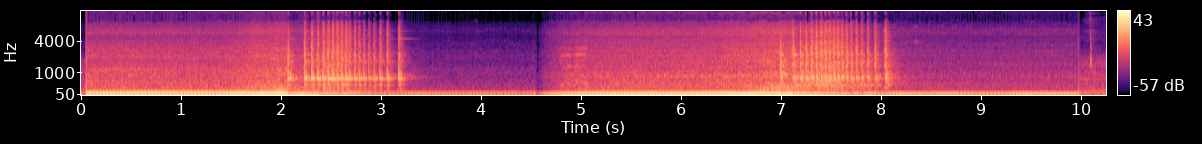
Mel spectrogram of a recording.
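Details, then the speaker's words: Ford Bronco with recently replaced front axle, after an off-road trail obstacle: engine revs in two bursts with harsh clattering and grinding from the front end under load; front axle failed. "Unfortunately, I don't have video of it happening, but I do have video of the front end making some absolutely terrible noises."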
